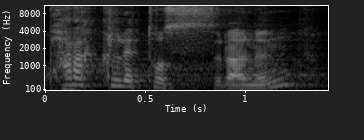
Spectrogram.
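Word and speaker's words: παράκλητος: 여기서 보회사가 헬라어로 파라클레토스라는 발음라고 발음하는 단어인데이 뜻은 조력자 경려자 중제자라는 뜻을 가지고 있습니다.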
